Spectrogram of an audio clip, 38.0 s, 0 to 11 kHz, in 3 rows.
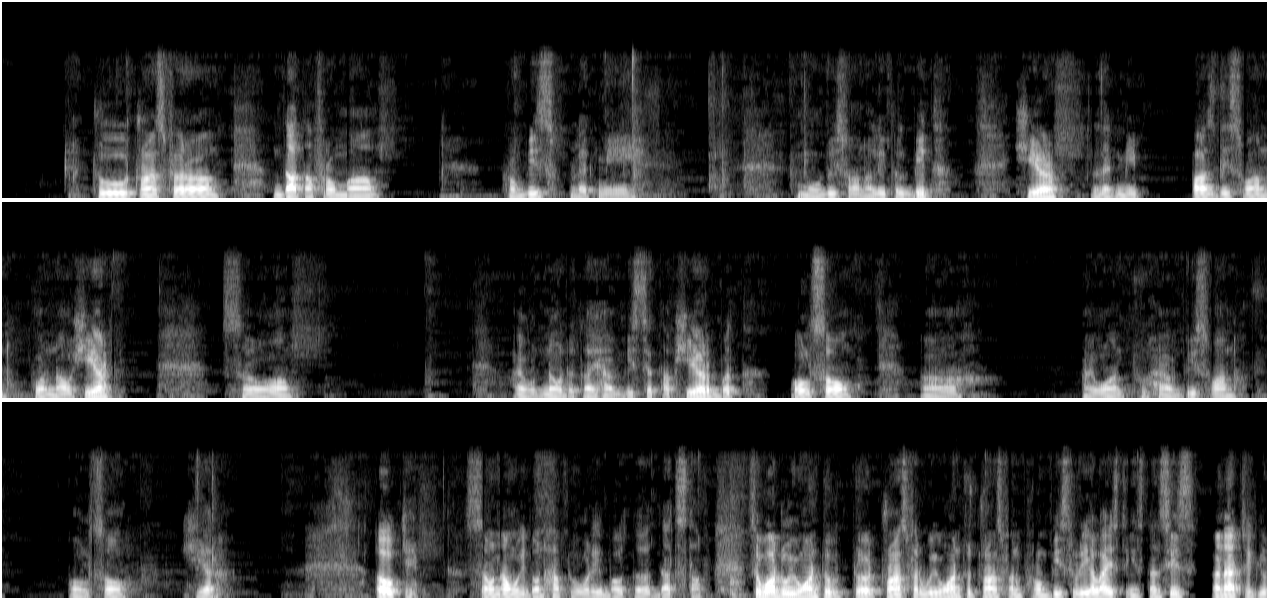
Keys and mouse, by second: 3.3 click, 4.4 click, 5.3 click, 6.9 ctrl+j, 7.8 g, 10.5-12.0 drag, 12.4 shift+click, 13.8 ctrl+right click, 15.8 click, 16.9 ctrl+right click, 18.3-20.1 drag, 20.7 middle click, 22.7-24.6 drag, 25.4 shift+click, 26.2 ctrl+click, 27.1 g, 28.8 click, 31.7 click, 34.7 click, 35.7-36.8 drag.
